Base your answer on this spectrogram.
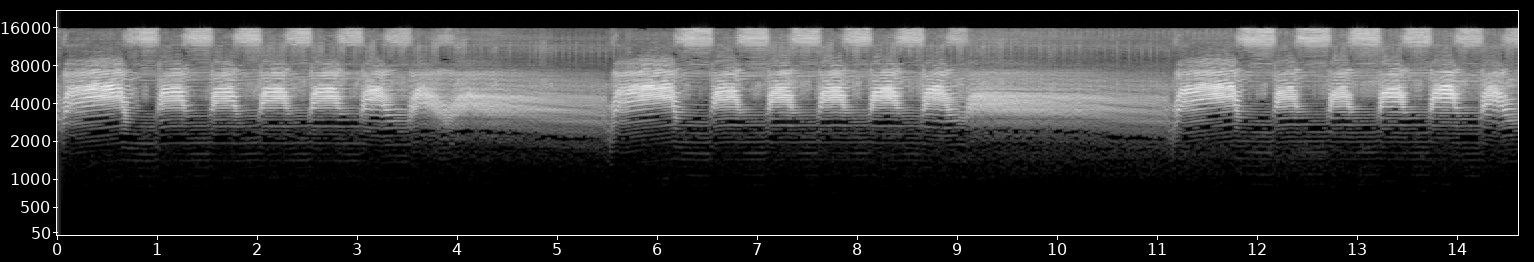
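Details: Cicada song from Japan: bursts of short, rapidly repeated shrill pulses broken by sustained high buzzing stretches, the pulsed phrases returning after each long buzz.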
